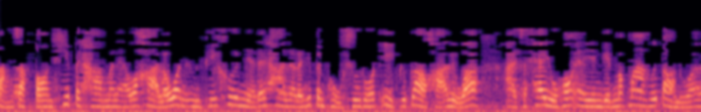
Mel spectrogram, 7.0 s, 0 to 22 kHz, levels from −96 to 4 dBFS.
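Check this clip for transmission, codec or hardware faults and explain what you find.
One codec fault runs through the whole recording. Throughout, the speech sounds dull and smeared, with nothing above 7.7 kHz and a warbling, fizzy texture on sibilants and held sounds. The likely cause is heavy AAC compression. Starved of bits, AAC-LC discards the upper bands and coarsely quantises what remains, which fits a bitrate near 16 kbps.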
